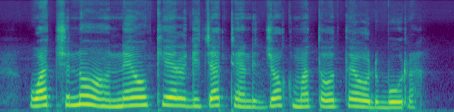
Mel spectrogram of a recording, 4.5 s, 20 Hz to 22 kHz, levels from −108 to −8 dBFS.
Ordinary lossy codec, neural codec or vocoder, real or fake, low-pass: none; vocoder, 44.1 kHz, 128 mel bands, Pupu-Vocoder; fake; none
